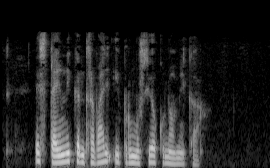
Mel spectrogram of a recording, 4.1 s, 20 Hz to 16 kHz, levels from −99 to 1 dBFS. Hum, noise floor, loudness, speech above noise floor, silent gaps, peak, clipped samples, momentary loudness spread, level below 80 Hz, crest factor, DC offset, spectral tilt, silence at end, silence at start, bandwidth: none; -79 dBFS; -27 LUFS; 53 dB; none; -8 dBFS; under 0.1%; 13 LU; -64 dBFS; 20 dB; under 0.1%; -7 dB/octave; 1.05 s; 0.55 s; 8 kHz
